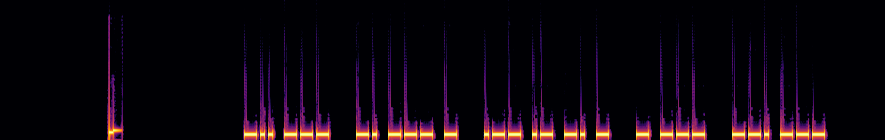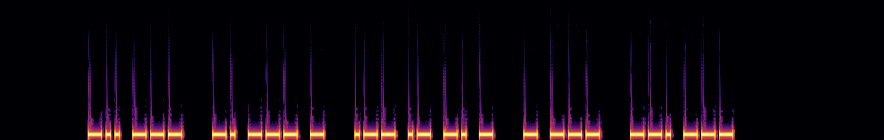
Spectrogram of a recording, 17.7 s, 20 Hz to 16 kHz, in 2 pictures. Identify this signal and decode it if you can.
Morse code, heard as a keyed tone, about 28 wpm, 700 Hz. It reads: DO NOT WANT TO GO DO NOT WANT TO GO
